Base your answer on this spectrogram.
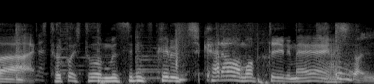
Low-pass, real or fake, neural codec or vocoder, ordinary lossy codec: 7.2 kHz; fake; codec, 16 kHz, 1 kbps, X-Codec, HuBERT features, trained on balanced general audio; Opus, 64 kbps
